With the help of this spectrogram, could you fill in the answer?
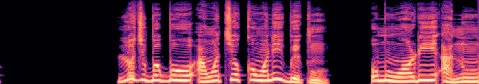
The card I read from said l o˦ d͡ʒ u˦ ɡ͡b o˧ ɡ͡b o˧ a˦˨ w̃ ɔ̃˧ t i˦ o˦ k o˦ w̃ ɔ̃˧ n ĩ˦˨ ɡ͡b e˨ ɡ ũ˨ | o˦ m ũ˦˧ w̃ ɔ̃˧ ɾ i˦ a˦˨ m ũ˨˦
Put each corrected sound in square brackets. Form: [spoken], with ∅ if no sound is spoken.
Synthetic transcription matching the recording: l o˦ d͡ʒ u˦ ɡ͡b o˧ ɡ͡b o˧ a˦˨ w̃ ɔ̃˧ t i˦ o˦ k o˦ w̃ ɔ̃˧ n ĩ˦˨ ɡ͡b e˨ [k] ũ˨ | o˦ m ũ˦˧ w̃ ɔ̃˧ ɾ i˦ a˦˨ [n] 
